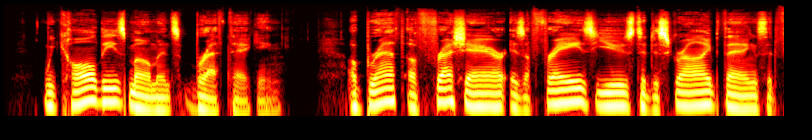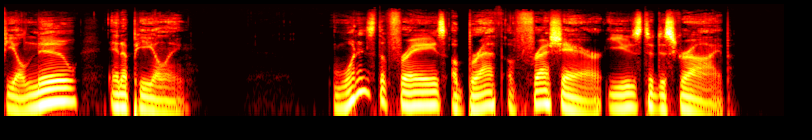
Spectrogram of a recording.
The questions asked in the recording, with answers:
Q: What is the phrase a breath of fresh air used to describe?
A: A breath of fresh air is a phrase used to describe things that feel new and appealing.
